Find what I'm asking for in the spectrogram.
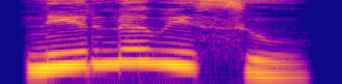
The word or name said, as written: ನಿರ್ನವಿಸು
